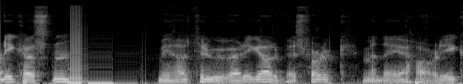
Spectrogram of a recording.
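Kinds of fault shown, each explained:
Robotic sound from repeated short buffers: from 0.71 to 1.46 s the sound becomes a rigid, metallic buzz at 66.7 Hz, which fits a 15 ms stretch being replayed throughout, likely because new audio arrived too seldom and the real signal was skipped.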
